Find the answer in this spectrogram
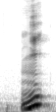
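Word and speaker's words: に: Ni. Ni is pronounced like ni in needle.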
